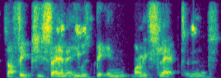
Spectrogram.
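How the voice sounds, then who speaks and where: A man's voice: medium pitch, fairly even intonation, brisk, breathy edge, low-quality recording. A man in a casual book discussion, thinking aloud and correcting himself as he goes. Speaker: podcast host.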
